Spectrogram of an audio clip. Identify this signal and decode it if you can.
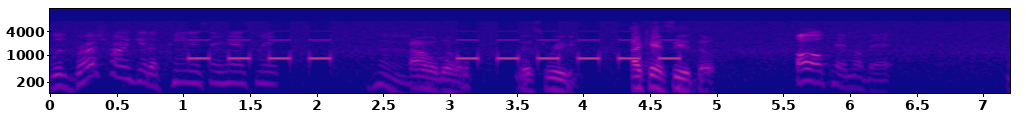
Beep code, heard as beeps, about 830 Hz, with speech in English. 4-6.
